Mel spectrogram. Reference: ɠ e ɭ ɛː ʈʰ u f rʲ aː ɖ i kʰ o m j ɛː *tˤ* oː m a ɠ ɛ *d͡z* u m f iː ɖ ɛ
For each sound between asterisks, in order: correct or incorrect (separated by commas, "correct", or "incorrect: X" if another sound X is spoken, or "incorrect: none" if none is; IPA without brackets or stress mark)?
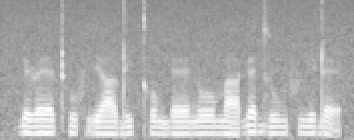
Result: incorrect: n, correct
